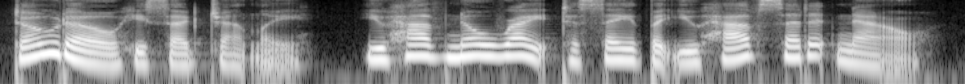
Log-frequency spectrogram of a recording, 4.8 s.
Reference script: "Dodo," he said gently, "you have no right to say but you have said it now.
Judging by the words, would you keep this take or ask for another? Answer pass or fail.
pass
